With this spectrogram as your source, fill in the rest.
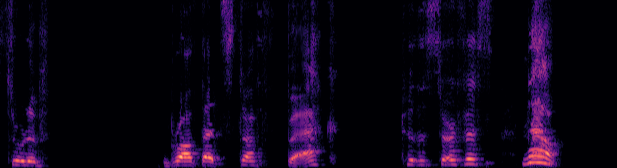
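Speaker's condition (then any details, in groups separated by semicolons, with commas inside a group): Cerebral palsy; has to think about motions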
